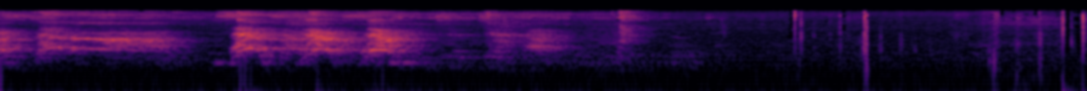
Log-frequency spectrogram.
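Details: Chihuahua, a female indoor pet, barking back at a speaker playing a recording of her own barking, mistaking it for another dog; a few harsh, broad yaps in the first three seconds, then quiet with sharp clicks and taps.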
